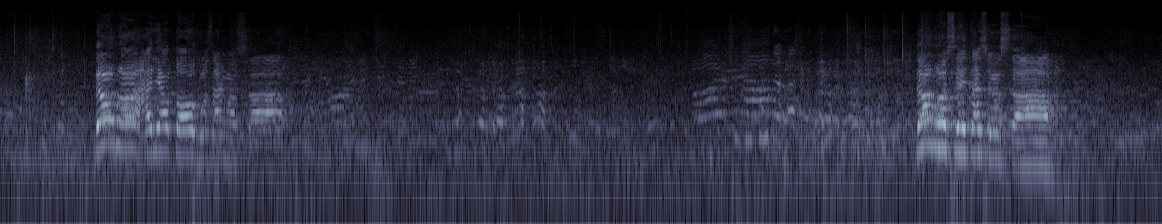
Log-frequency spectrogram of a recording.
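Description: A man shouts cheers loudly in long, drawn-out calls.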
